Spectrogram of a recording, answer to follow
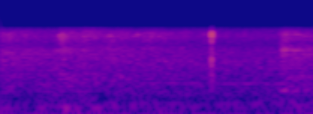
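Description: Steady rushing hiss with one sharp click about one and a half seconds in and a softer tap near the end, typical of a handheld camcorder being moved.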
